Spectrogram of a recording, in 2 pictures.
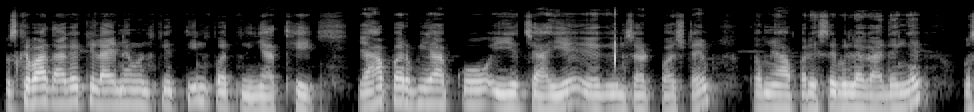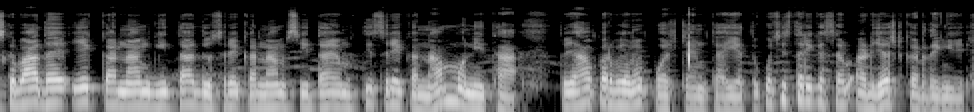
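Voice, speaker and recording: Fast-talking man giving an app tutorial. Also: a little high, a little mellow, slight background noise. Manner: explanatory, repeats phrases step by step. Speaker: tutorial presenter. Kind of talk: step-by-step app tutorial voice-over.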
